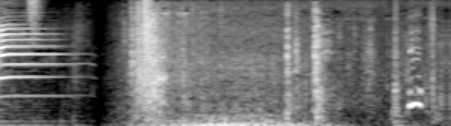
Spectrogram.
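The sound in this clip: Car doors open and close as two people climb out of a car: a sustained rushing, shuffling noise ends in a solid thud of a door shutting.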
